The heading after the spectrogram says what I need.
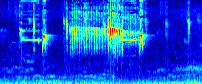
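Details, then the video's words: Bar-winged prinia pair, male and female, trading calls: two short piercing whistles, then a dense buzzy trill that ends in a rapid ticking series, and a final sharp note. "Prenjak Jantan dan Betina Sahut-sahutan Gacor"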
